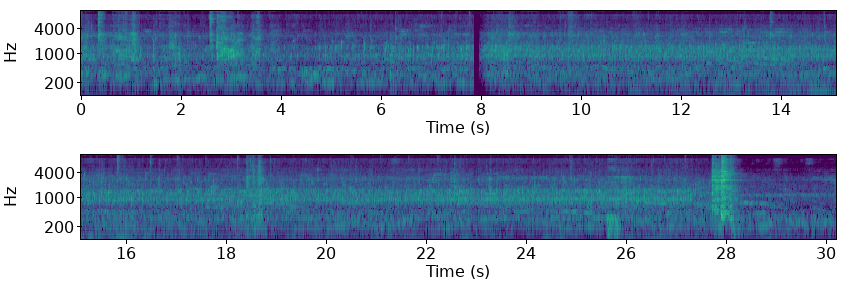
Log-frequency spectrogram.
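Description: Thick mutton curry simmering and bubbling in an open pressure cooker while a steel spoon scrapes and clinks against the pot as it is stirred. A loud metal clang comes near the end as a steel lid is set on the pot.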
